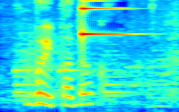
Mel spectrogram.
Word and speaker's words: випадок: черговий черговий неправильно черговий випадок чи випадок випадок правильно скільки звуків у слові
